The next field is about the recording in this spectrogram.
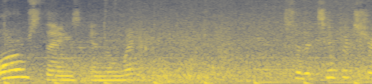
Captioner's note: waves crashing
